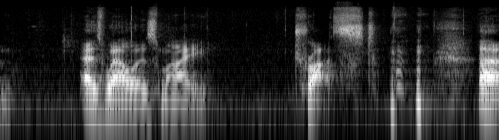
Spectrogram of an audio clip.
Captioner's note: chuckles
